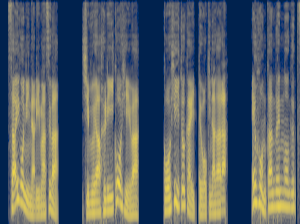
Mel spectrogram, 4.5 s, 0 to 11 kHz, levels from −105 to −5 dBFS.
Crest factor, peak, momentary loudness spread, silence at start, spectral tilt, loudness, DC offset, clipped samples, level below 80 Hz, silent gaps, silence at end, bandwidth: 18 dB; -2 dBFS; 6 LU; 0.1 s; -6 dB/octave; -21 LUFS; under 0.1%; under 0.1%; -50 dBFS; 0.86-1.23 s, 2.07-2.44 s, 3.40-3.77 s; 0 s; 11 kHz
